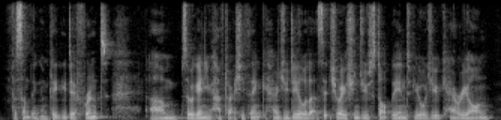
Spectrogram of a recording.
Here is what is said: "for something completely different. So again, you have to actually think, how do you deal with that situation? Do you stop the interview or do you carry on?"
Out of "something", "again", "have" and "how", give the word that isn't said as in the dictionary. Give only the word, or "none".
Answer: have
